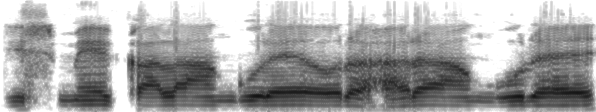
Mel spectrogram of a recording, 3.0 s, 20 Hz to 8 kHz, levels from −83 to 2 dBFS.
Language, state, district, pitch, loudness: Surjapuri, Bihar, Kishanganj, 110 Hz, -12 LUFS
